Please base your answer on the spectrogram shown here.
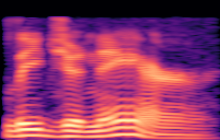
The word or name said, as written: legionnaire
